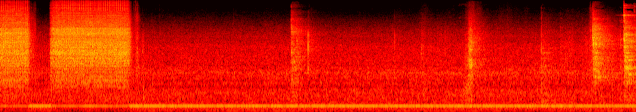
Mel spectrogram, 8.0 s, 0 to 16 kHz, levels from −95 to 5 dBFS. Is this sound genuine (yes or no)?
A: yes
